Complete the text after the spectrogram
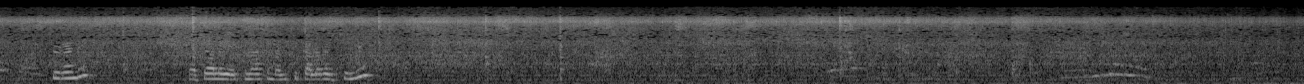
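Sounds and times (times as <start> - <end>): chicken frying in oil: 0.0 - 13.0.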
